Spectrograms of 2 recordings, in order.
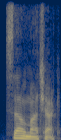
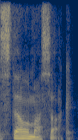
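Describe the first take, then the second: First: The 'sz' is sounded as 'ch'. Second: The 'sz' is sounded as 's'. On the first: This is the Polish pronunciation. "But S Z pronounced cha" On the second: This is how it would be read in Hungarian. "So you would pronounce the S Z as an S instead of a ch"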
